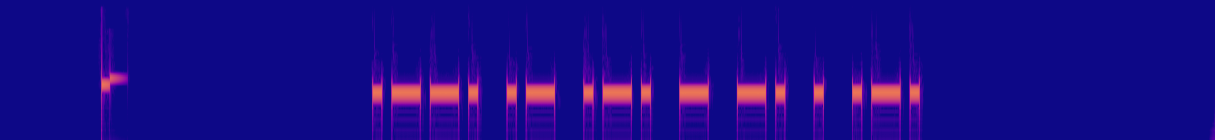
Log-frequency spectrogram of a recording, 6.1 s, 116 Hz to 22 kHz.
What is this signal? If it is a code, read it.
Morse code, heard as a keyed tone, about 25 wpm, 700 Hz. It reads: PARTNER
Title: Seven Letter Words - 25wpm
